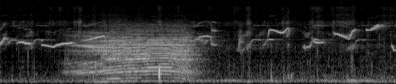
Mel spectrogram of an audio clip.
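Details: Cow from a tame herd wandering far looking for food: a moderately loud, drawn-out moo of about a second and a half, overlaid and followed by lively bird chirps and whistles.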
